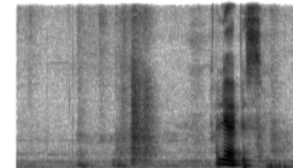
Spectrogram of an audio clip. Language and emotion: Russian, neutral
